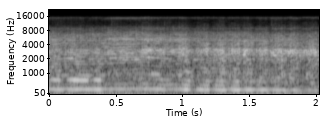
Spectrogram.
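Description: Electric oscillating cast saw cutting a plaster arm cast: a loud, steady motor whine whose pitch sags slightly in the second half as the blade bears on the plaster.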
